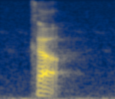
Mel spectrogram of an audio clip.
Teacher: Ce qui donne ka Si on regarde du côté des tonalités, il n'y a toujours pas de signe de tonalité. La syllabe se termine par une voyelle courte, donc elle est morte. Et la consonne initiale est moyenne, donc le ton est bas.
